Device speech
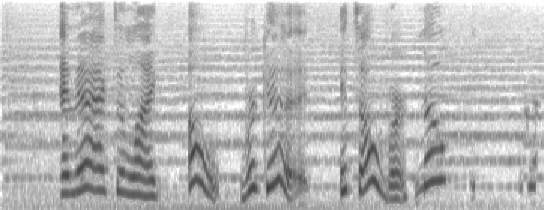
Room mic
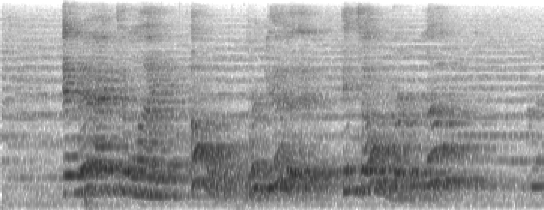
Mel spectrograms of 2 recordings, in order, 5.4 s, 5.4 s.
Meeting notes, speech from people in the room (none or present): none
